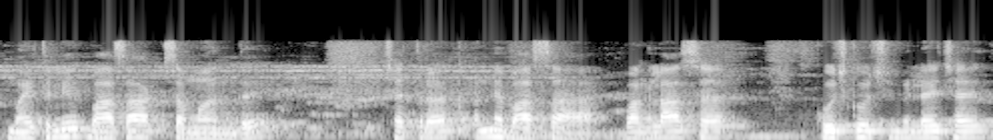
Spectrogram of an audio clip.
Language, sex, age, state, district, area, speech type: Maithili, male, 60+, Bihar, Supaul, urban, spontaneous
